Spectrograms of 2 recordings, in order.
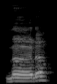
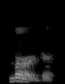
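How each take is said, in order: First: The R sound is dropped. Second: The R sound is hard and strong. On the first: "a general Southern dropped R" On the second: "mountain, where the R sounds are retained, but they are hardened"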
